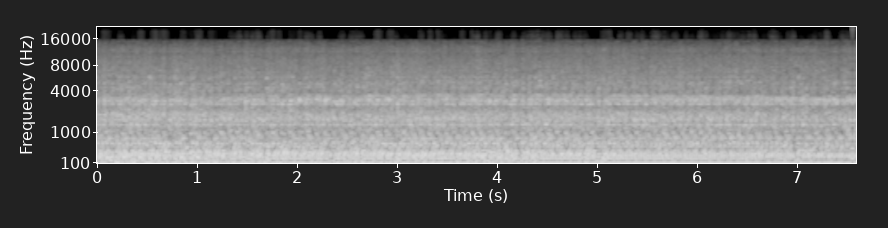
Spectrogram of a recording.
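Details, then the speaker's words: Chrysler LeBaron warm after distributor timing corrected from 180 degrees off; big cam, no real exhaust, starting better. Loud, steady low rumble with even firing, no misses or knocks; normal idle. "oh definitely not mad about that it started a lot better that time"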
